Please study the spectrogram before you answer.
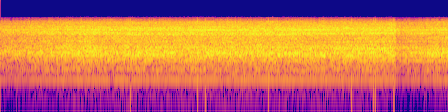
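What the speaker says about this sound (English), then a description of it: "stand and look at the hairdryer as it's blowing and drying" A hair dryer blows steadily to dry freshly recolored leather seats, giving a loud, constant whirring roar with a low motor hum underneath and a few faint clicks.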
